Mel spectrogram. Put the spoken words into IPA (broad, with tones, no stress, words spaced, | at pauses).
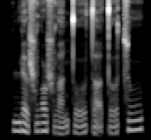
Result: n̪ɥɛ˥˩ʂwɔ˥ʂwa˧˥n t̪o˧˥ʊ̯ t̪ä̰˨˩t̪ɤ˧˥t͡su˥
